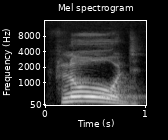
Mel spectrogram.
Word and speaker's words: floored: फ्लोड, FLOORED, फ्लोड, फिर से हम इसमें आर की प्रोनाउंसिएशन नहीं पाते। क्यों? क्योंकि वावल लेटर तो आया है मगर उसका साउंड नहीं है, वावल साउंड नहीं है। आर के बाद जो सीधे सीधे साउंड आ रहा है वो दरअसल कॉन्सोनेंट साउंड है, लिहाजा फिर से आर नहीं पढ़ा जा रहा।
